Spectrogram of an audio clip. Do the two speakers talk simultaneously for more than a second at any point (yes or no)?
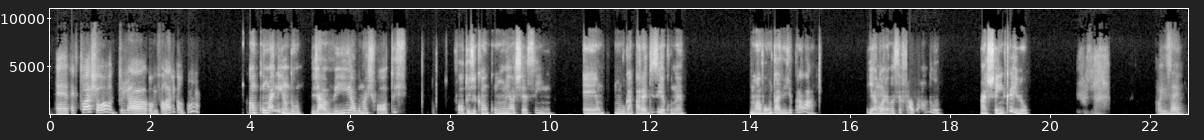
no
